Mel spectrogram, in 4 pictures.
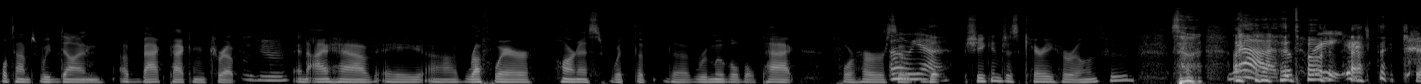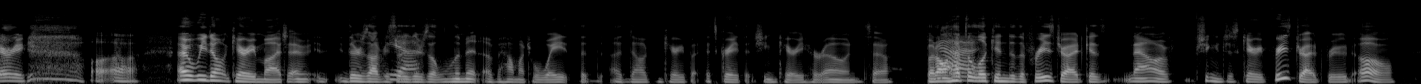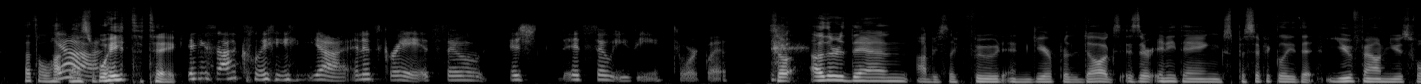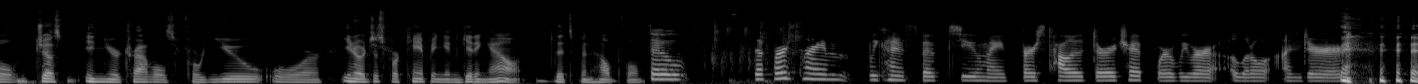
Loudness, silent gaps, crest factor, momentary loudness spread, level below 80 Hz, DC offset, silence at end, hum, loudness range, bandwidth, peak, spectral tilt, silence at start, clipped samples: -32 LUFS; none; 24 dB; 15 LU; -50 dBFS; under 0.1%; 0 s; none; 8 LU; 15.5 kHz; -10 dBFS; -6 dB/octave; 0 s; under 0.1%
